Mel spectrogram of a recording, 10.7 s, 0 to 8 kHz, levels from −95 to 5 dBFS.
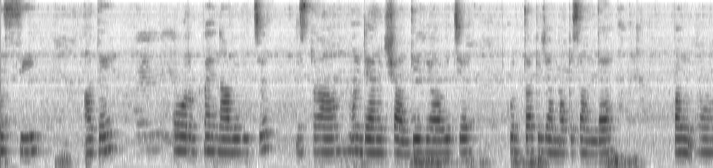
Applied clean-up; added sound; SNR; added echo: none; none; none; reverberation time 0.2 s.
